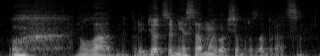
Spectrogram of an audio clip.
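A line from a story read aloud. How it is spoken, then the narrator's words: Weary sigh. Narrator (Russian): устало вздохнула Ольга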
